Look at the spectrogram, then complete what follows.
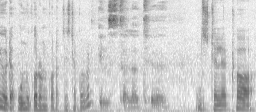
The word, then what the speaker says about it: Installateur: আসল উচ্চারণটা শুনে আপনি ওইটা অনুকরণ করার চেষ্টা করবেন। Installateur. ইনস্টলেটর, Installateur.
